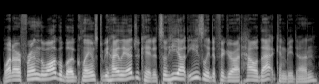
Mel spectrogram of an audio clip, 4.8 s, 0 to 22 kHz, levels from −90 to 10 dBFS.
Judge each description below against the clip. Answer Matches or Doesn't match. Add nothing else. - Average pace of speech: Doesn't match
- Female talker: Doesn't match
